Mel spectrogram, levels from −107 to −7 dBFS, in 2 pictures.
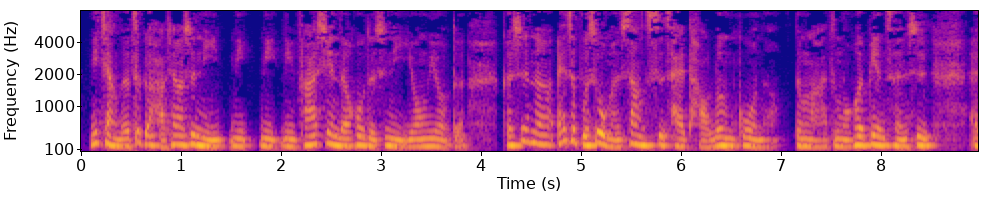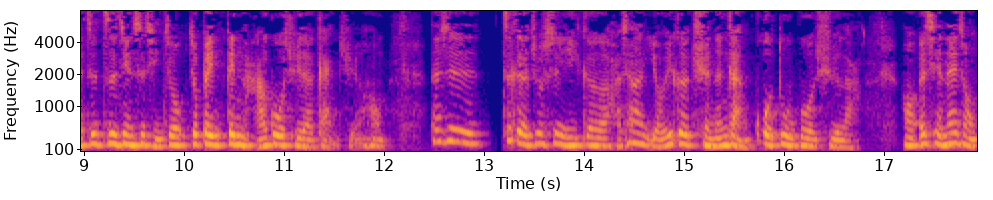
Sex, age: female, 30-49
